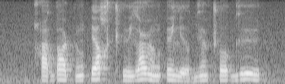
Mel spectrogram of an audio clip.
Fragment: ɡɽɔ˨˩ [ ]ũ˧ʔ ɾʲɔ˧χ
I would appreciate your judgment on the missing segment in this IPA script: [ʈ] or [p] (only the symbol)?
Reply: ʈ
